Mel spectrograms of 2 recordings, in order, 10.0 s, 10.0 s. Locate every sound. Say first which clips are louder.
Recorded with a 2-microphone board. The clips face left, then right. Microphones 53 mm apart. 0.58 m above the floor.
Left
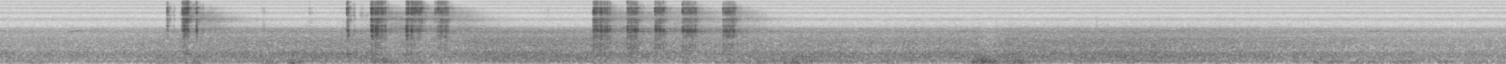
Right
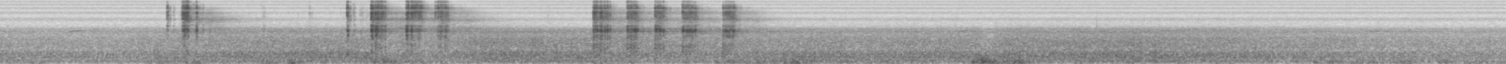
1.1 s tape being pulled: even; 5° right (ahead or behind), 1.0 m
